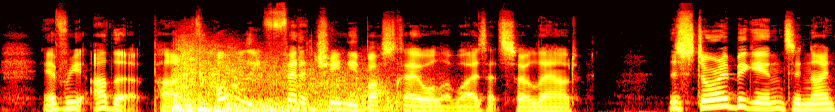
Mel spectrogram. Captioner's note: massive noise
